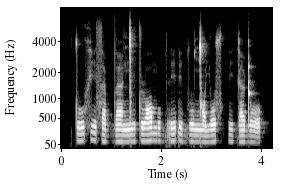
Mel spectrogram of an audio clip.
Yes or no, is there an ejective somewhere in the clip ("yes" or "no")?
no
